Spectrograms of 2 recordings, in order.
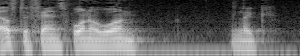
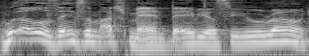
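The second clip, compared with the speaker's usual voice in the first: put-on laid-back surfer-dude voice, higher pitch; 4 semitones higher than usual. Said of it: "Leonardo trying to imitate Michelangelo".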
